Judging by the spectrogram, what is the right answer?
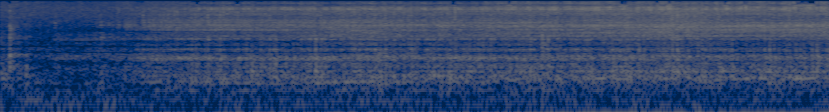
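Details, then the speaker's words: Old Tri-ang TransContinental Pacific loco motor on the lowest setting of an old Meccano controller, wheels clear of the ground: soft, even whir with light fast gear patter at steady pitch; normal running order. "and that that's pretty good there's no reason to believe that that is anything less than normal running order and that's on the lowest setting"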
